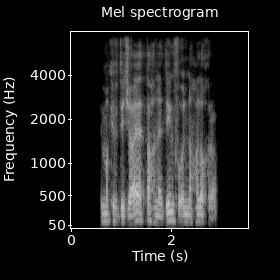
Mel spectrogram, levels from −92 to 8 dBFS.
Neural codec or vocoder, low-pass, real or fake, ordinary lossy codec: autoencoder, 48 kHz, 128 numbers a frame, DAC-VAE, trained on Japanese speech; 7.2 kHz; fake; AAC, 48 kbps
